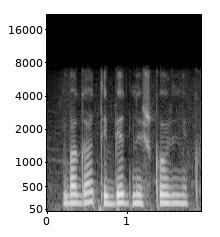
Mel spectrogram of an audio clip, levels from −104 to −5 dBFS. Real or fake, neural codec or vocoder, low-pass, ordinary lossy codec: real; none; 7.2 kHz; Opus, 32 kbps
